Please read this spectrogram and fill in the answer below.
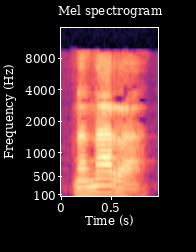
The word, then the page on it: nanara: Raga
